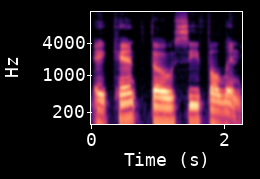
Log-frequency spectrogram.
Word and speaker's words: acanthocephalan: Acanthocephalan. A-C-A-N-T-H-O-C-E-P-H-A. Oh, that's an L. L-A-N. Acanthocephalan. And I'm just going to check the pronunciation. Acanthocephalan. Yep.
